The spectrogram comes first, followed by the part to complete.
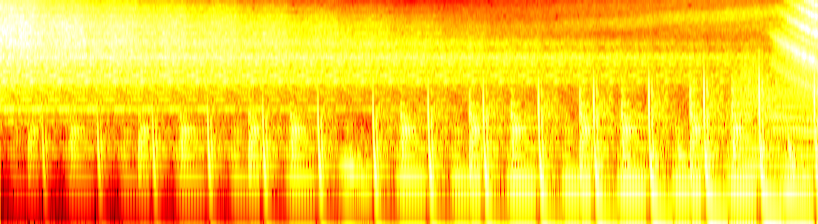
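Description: Electronic dance music breakdown in a psytrance remix: a bare, pulsing bass rhythm builds back up, growing louder and busier, with a falling sweep near the end leading back into the full track.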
